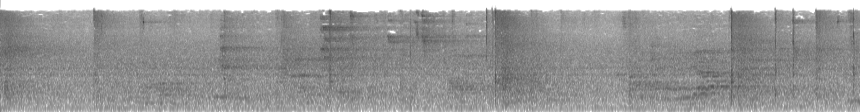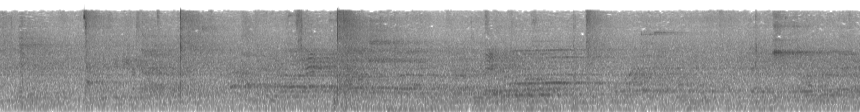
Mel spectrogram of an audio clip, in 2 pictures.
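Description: Rackets hit a shuttlecock with sharp pops.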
